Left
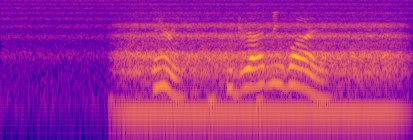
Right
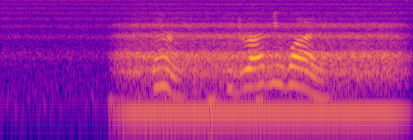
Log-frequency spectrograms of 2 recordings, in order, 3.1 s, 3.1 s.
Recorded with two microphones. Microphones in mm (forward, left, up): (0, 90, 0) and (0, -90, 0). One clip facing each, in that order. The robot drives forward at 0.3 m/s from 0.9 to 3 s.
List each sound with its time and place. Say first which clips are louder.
1.1 s a woman speaking: left 3 dB; 15° left (ahead or behind)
